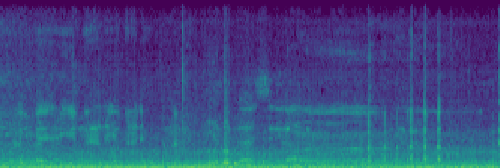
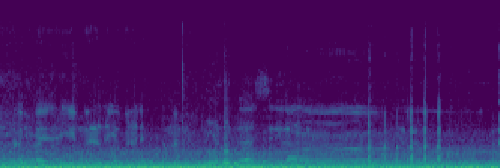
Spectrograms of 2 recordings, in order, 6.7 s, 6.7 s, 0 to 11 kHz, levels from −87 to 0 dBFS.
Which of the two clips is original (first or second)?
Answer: second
